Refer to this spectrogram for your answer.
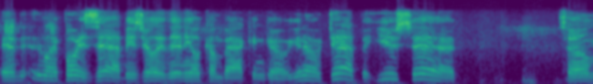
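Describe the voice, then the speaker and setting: The speaker uses lively intonation at a fairly slow pace. Noticeable background noise runs beneath the voice. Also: man. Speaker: community leader. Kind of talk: casual chat.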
